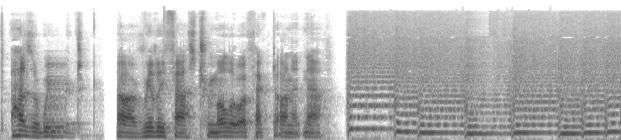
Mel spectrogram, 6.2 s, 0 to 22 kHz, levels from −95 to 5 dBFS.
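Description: AAC frame loss with concealment at 0.48–0.77 s and 4.70–5.07 s: the decoder patched the missing audio from the last good spectrum, giving smeared, noisy, phasey stretches.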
